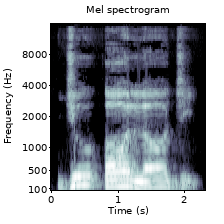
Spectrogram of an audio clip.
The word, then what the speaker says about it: zoology: Zoology. 1, 2, 3. Here in single O. Okay. Zoology. Commonly we said, people said zoology, zoology, biology, biology. That is not correct pronunciation. Zoology. Biology. Okay, that is a real pronunciation.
